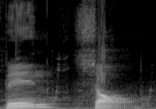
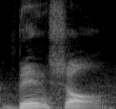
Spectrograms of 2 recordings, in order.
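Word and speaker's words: Benzschawel: with all of that for the last name it's just been Shan simple bow been Shawn bow been Shawn and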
